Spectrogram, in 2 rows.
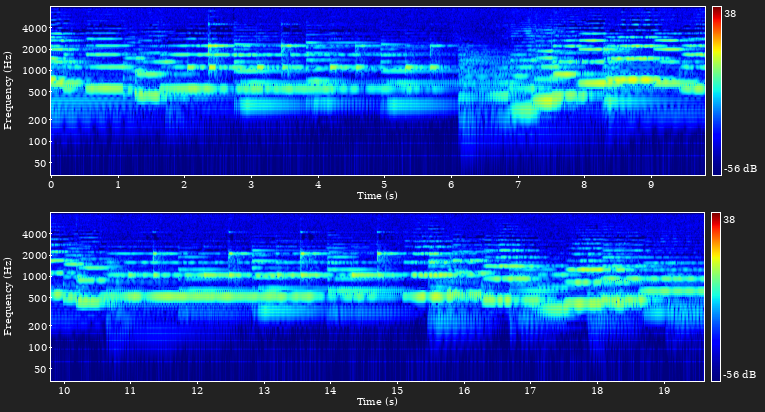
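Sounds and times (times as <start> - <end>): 
saxophone: 0.0 - 19.5.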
